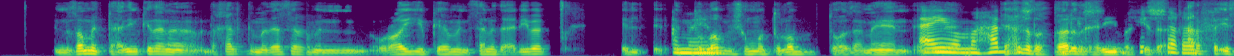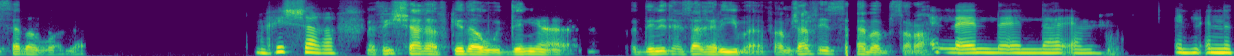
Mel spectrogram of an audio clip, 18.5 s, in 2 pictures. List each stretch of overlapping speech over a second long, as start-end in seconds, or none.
6.9-9.3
